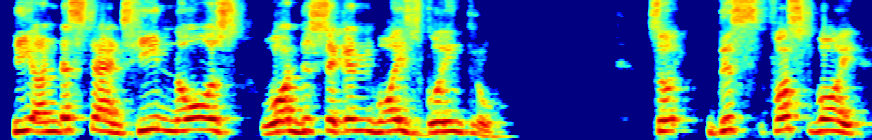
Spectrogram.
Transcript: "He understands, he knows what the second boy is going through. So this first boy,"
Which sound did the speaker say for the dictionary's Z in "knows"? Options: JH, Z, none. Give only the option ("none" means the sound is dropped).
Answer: Z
